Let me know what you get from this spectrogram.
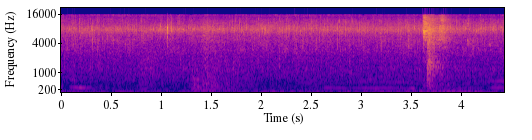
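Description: Pinakbet vegetables sizzling in a wok, a steady frying hiss over a low hum, with one short sharp clatter a little before the end.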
